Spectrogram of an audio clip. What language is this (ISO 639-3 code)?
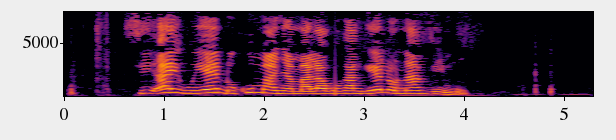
dav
